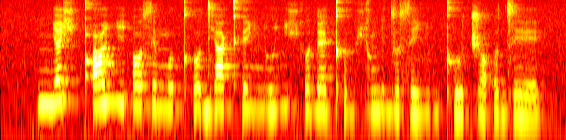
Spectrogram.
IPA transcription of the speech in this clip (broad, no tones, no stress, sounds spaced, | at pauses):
ɲ a ç qʼ o ʎ i ʔ ɔ s ɪ m ʊ kʼ o d j a kʼ e ɲ u ʎ ɪ ç ʔ ʊ ɗ ɛ kʼ ʊ b ç ɔ ŋ i d ʊ s e ʎ ʊ b kʼ u t͡ʃ ɔ ʔ ʊ d͡z e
